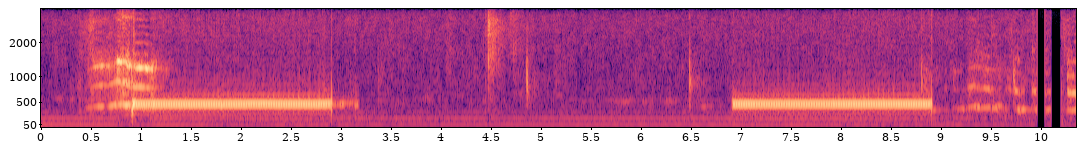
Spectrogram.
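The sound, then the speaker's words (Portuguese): Telephone tones sound while a call to Banco Santander is transferred: two long, steady mid-pitched beeps of about two seconds each, separated by a stretch of near silence. “eu estarei transferindo a sua ligação para o controle de qualidade do Banco Santander, tá bom? A ligação vai ficar muda por alguns minutos, mas não desligue, por favor. Obrigada. Transferência.”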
